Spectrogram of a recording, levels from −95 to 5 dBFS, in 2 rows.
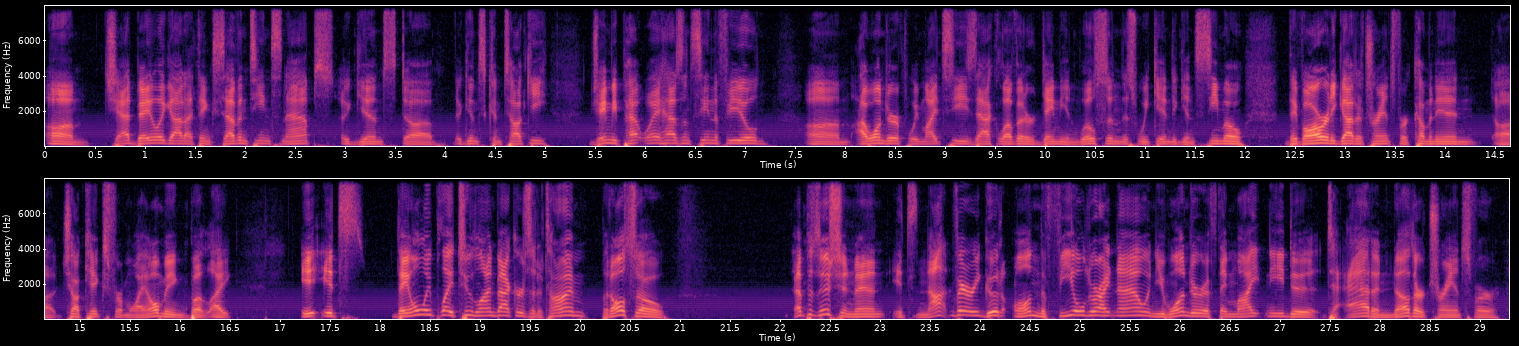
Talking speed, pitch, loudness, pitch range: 170 wpm, 145 Hz, -23 LUFS, 125-170 Hz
